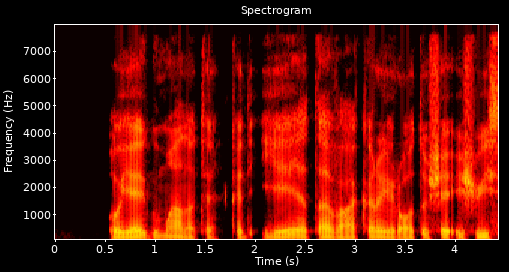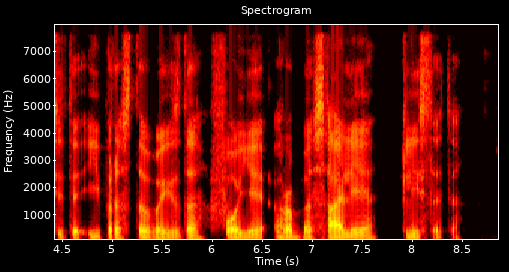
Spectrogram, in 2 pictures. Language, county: Lithuanian, Vilnius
